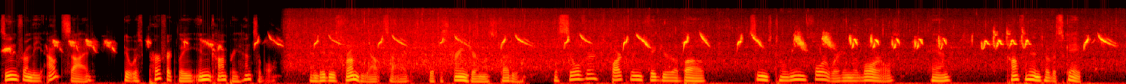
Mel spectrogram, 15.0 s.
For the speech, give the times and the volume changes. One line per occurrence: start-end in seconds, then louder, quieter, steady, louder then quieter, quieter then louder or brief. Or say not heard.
0.0-12.8 steady
13.4-14.7 brief.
